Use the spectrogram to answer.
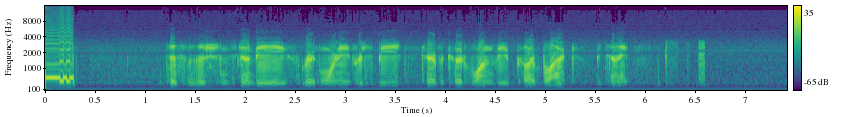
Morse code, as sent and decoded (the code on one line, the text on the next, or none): none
